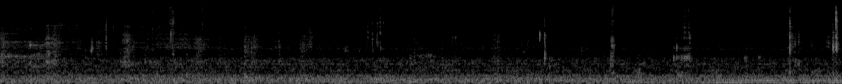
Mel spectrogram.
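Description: A mouth chewing Tostitos tortilla chips with dip, with many short crisp crunches scattered throughout, over a low steady hum.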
